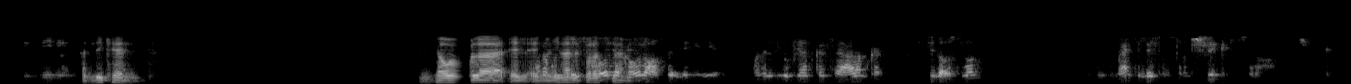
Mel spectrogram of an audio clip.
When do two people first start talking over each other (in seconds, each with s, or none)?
5.3 s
